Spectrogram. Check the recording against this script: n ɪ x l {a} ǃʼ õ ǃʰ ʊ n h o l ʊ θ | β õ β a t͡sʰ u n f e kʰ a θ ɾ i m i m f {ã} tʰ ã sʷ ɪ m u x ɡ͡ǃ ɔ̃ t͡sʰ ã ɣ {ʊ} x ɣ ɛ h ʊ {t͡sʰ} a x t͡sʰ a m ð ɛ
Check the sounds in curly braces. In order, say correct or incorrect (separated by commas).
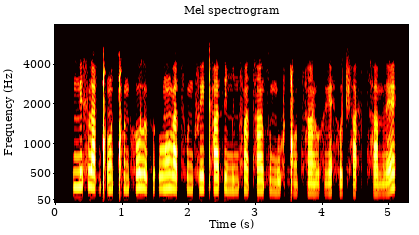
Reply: correct, correct, correct, incorrect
